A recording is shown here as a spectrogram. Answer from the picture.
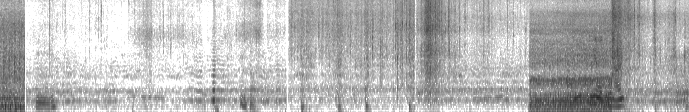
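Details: A wild honeybee colony sits in a small mud-bank hollow as it is opened and its combs are cut out for moving into a hive box. A steady low buzz runs under scraping, knocks and louder handling rustle near the end.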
